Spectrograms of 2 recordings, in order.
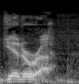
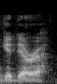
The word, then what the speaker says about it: Ghidorah: i'm sorry king ghidorah i know some of you are going to catch me on my pronunciation it's king ghidera um well it really depends on which version of the movie you watch i remember one version called a king ghidorah but i digress neither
